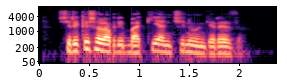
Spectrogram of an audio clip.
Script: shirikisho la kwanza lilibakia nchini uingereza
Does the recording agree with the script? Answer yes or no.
no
